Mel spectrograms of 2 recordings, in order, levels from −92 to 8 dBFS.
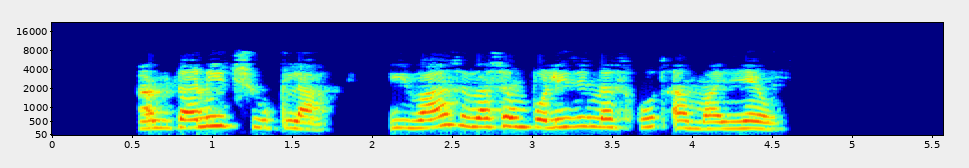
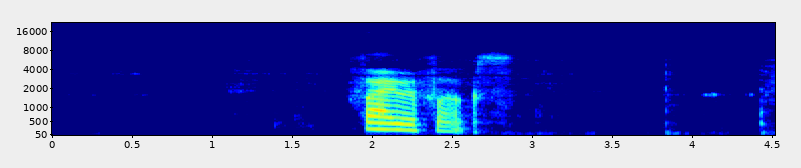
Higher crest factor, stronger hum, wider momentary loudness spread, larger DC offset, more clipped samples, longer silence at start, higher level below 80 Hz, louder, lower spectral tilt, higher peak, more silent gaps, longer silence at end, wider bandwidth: second, 14 dB vs 24 dB; neither; second, 10 LU vs 22 LU; neither; neither; second, 0.55 s vs 1.95 s; first, -68 dBFS vs -84 dBFS; first, -15 LUFS vs -30 LUFS; about the same, -4 dB/octave vs -5 dB/octave; first, -2 dBFS vs -14 dBFS; first, 1.89-2.09 s vs none; second, 1.05 s vs 1.7 s; about the same, 8 kHz vs 7.6 kHz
